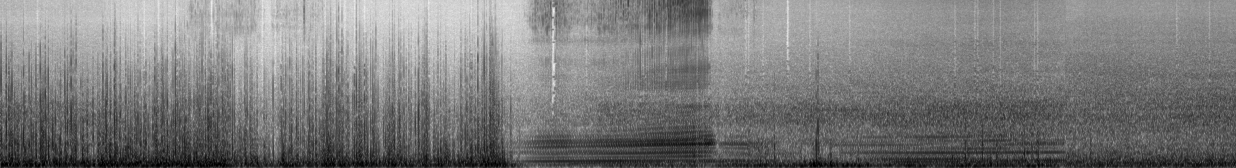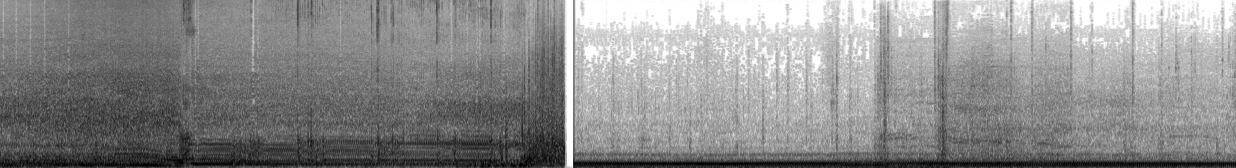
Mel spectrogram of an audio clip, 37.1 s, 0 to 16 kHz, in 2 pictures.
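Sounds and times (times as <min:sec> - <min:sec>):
wind buffeting microphone: 0:00.0 - 0:27.1
car engine drone: 0:00.0 - 0:37.0
low rumble: 0:00.0 - 0:37.0.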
